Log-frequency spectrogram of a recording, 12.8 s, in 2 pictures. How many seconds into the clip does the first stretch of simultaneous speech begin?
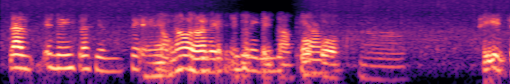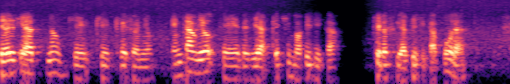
1.8 s

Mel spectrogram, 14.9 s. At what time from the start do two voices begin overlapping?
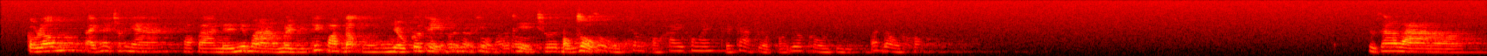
3.6 s

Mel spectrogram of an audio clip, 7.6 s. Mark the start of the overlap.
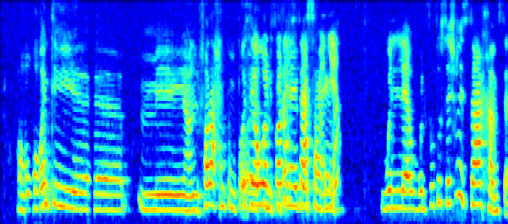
3.6 s

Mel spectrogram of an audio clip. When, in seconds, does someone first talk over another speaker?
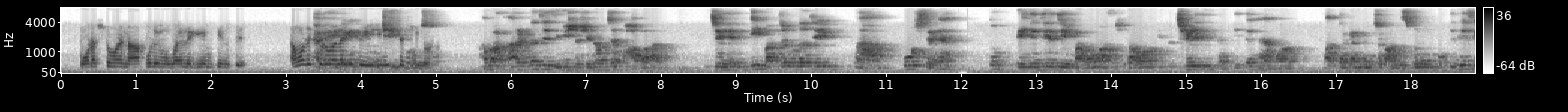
3.3 s

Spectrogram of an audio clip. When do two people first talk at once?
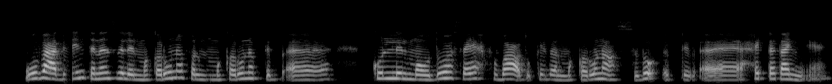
none

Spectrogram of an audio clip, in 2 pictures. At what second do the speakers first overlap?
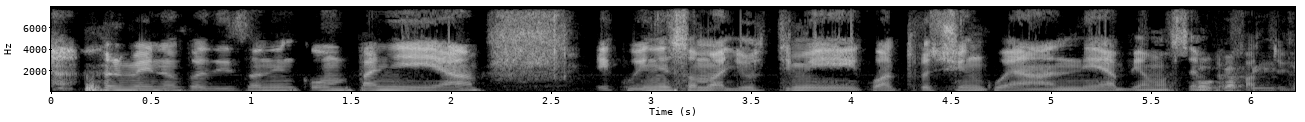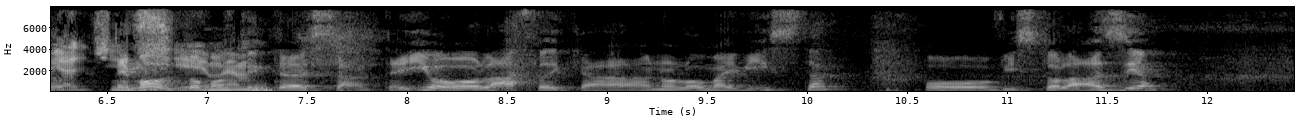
5.7 s

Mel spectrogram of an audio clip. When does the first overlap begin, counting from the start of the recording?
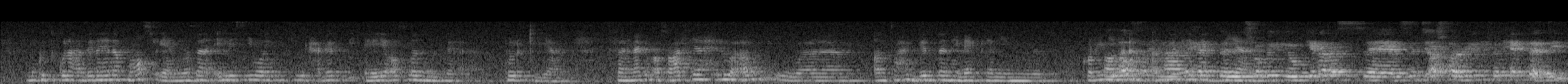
11.0 s

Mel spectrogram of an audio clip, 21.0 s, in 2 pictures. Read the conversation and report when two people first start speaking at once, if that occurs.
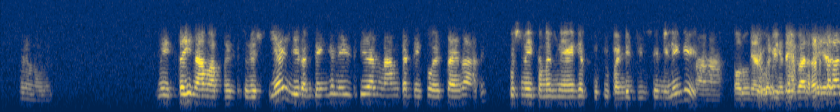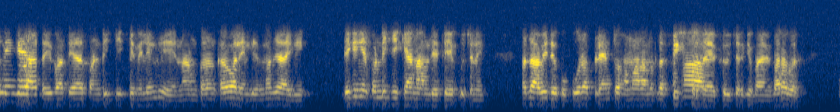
9.4 s

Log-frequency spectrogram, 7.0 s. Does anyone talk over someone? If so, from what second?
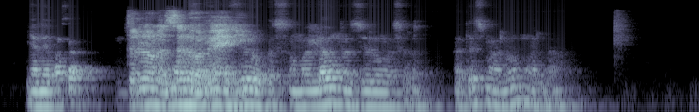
1.3 s

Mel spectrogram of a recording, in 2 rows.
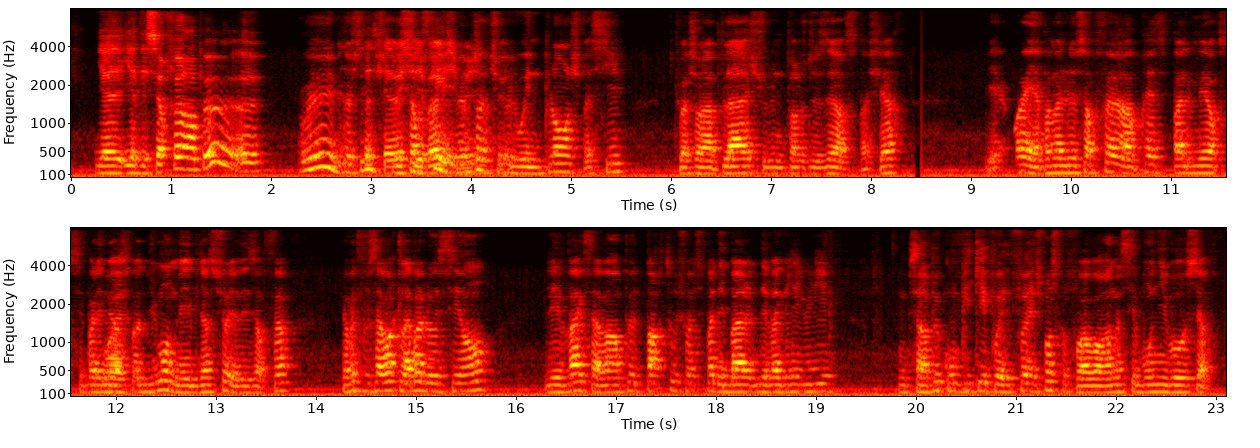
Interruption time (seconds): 2.7 s

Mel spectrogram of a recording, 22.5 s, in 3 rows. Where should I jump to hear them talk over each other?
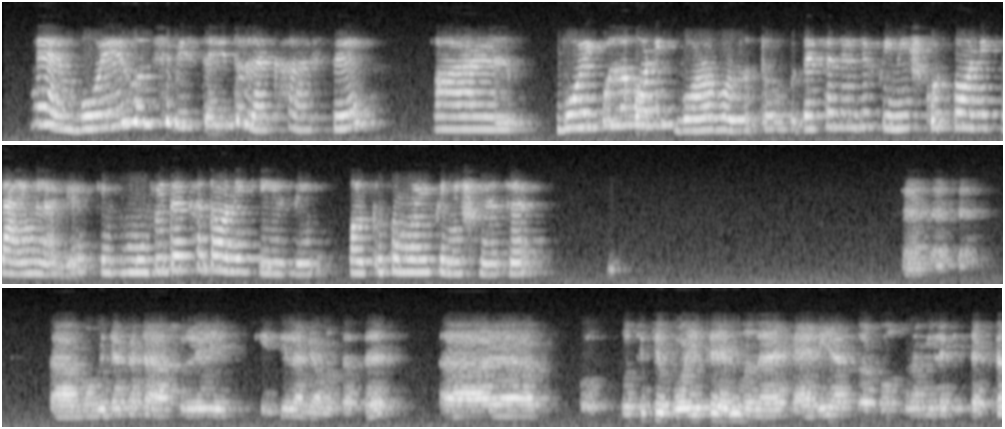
none

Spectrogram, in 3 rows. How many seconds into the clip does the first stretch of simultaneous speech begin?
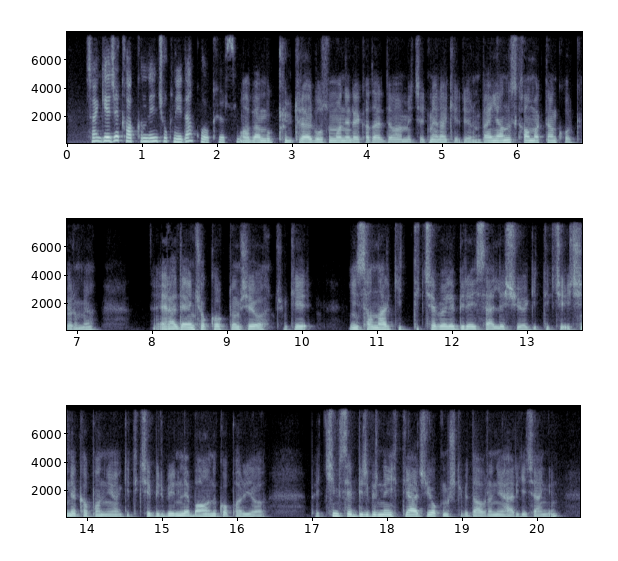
none

